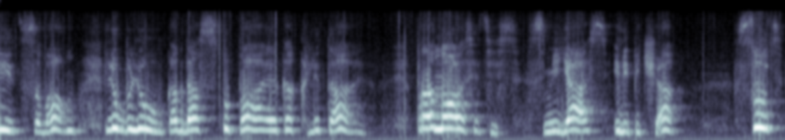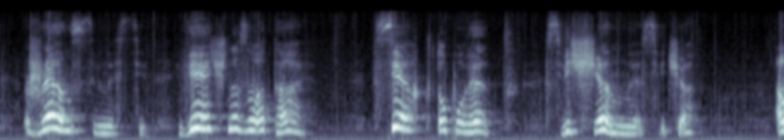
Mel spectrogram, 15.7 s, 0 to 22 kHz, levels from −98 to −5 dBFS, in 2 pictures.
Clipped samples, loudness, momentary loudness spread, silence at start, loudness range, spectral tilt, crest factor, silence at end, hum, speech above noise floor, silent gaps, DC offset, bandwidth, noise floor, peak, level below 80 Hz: under 0.1%; -20 LUFS; 17 LU; 0 s; 4 LU; -5 dB/octave; 18 dB; 0 s; none; 36 dB; none; under 0.1%; 13 kHz; -56 dBFS; -2 dBFS; -56 dBFS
